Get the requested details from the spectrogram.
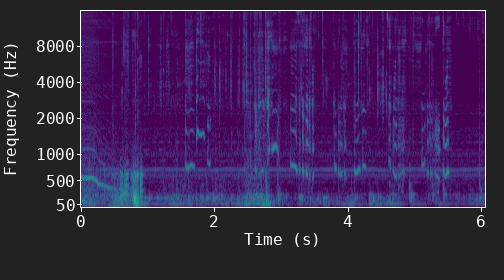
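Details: Xbox One S console fan, microphone noise filters off: uneven light cricket-like tapping over a steady fan hum; ticking cooling fan, cause not yet clear.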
